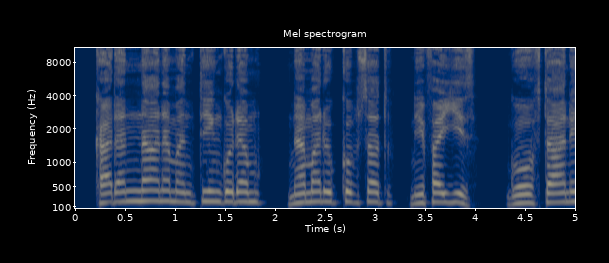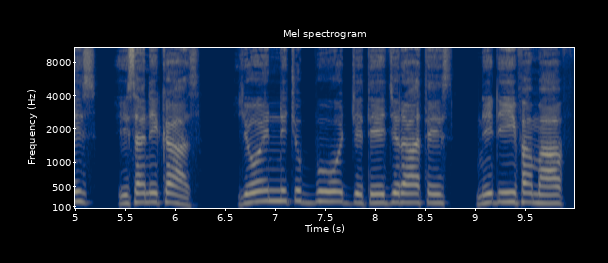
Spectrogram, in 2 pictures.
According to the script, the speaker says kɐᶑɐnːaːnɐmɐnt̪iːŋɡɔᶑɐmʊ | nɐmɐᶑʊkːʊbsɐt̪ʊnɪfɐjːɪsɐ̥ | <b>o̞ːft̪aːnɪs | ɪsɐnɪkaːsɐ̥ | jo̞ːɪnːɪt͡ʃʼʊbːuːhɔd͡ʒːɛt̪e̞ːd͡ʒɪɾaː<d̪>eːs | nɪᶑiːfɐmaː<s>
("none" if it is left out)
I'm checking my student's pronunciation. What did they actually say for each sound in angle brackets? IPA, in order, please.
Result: ɡ, t̪, f

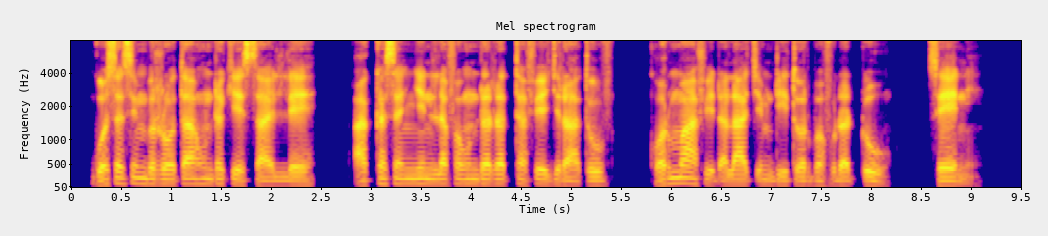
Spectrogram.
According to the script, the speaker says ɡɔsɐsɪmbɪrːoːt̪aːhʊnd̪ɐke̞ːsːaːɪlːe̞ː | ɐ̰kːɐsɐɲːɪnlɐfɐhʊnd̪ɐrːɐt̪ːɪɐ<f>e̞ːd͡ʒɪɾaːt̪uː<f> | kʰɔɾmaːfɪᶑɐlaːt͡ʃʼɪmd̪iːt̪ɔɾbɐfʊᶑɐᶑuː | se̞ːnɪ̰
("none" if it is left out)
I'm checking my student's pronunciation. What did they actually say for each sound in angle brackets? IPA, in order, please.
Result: f, f

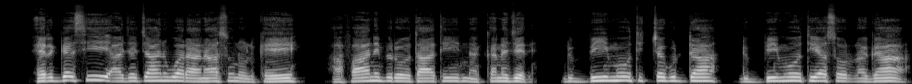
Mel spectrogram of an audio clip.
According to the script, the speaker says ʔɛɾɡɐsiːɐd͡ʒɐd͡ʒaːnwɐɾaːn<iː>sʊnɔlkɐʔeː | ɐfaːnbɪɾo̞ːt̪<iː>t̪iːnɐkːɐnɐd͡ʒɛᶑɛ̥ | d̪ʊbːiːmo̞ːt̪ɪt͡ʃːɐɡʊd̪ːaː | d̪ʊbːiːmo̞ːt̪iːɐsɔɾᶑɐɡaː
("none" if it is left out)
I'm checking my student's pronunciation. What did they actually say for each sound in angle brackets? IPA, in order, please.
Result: aː, aː

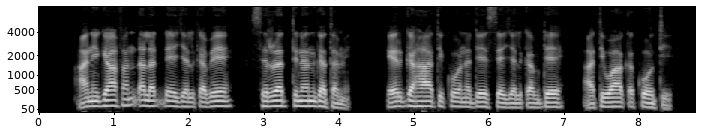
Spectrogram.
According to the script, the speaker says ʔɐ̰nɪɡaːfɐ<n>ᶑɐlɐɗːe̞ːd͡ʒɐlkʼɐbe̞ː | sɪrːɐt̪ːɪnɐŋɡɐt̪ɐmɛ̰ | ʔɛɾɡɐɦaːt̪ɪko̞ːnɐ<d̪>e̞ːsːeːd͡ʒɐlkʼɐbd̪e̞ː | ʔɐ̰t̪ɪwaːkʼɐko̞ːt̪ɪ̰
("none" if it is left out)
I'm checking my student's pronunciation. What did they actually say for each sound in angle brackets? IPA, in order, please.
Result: n, d̪

